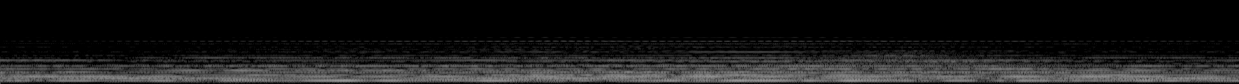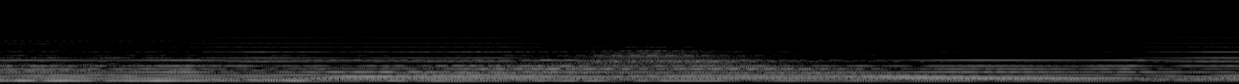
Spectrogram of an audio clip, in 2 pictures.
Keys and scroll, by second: 17.6-18.4 typing, 20.9 q, 21.7 ctrl+j.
